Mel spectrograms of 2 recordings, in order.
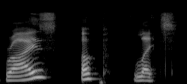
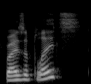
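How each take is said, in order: First: The phrase is said at a normal pace. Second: The phrase is said very fast.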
